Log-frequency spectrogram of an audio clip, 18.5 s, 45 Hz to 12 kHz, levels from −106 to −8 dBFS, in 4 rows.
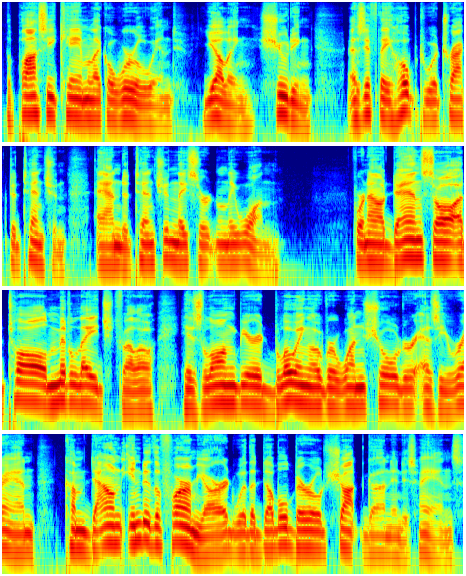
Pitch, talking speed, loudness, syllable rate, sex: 120 Hz, 170 wpm, -20 LUFS, 4.7 syllables/s, male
